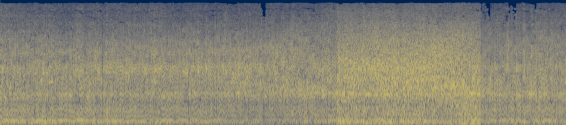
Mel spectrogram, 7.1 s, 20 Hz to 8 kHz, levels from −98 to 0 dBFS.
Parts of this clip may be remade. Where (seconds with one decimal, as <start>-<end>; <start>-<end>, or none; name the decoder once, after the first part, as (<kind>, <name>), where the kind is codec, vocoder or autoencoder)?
0.0-4.2 (vocoder, HiFi-GAN); 6.0-7.1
